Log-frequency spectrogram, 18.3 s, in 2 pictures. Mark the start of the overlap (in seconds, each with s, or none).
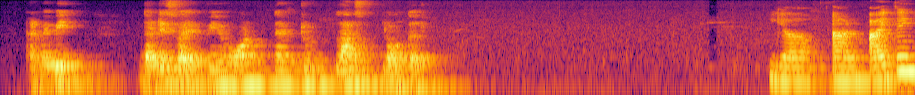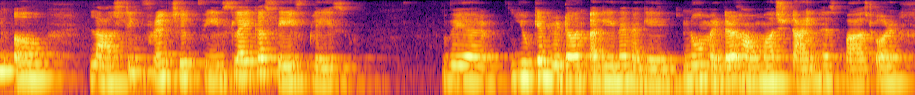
none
